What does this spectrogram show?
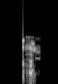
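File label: FIRE Operations, p25; wake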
